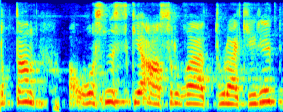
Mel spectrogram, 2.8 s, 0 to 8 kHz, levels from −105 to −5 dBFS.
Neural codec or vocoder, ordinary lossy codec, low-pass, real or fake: none; none; 7.2 kHz; real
